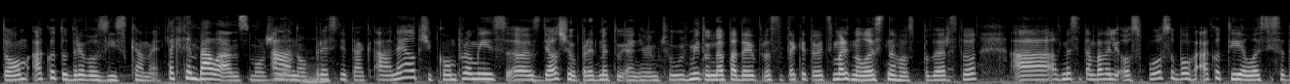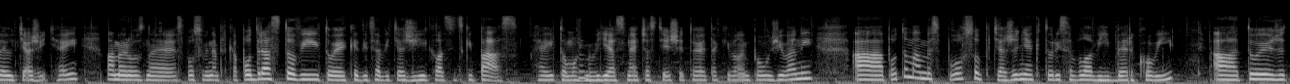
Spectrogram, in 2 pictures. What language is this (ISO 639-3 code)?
slk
